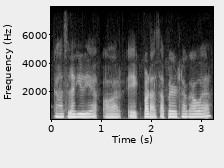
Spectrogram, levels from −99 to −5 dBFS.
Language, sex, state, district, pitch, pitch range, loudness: Hindi, female, Madhya Pradesh, Bhopal, 195 Hz, 190-200 Hz, -19 LUFS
